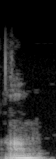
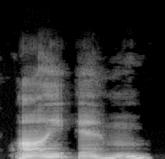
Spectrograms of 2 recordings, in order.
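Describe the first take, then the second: First: The two words are contracted into one syllable. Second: Both words are said fully and separately. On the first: "한번 축약하면 I'm"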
